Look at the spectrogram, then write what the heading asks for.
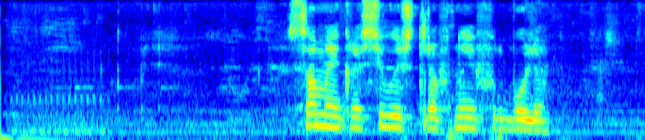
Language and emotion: Russian, neutral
